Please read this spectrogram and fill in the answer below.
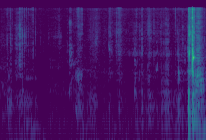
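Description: Gloved hands handling a plastic fuel pump wiring connector, pressing its release clip to unplug it: faint rustling and small clicks, then one short, louder sound just before the end.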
